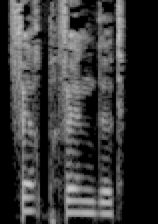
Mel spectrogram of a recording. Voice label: "verpfändet", german; adjectives

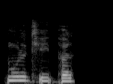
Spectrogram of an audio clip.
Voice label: "multipel", German; adjectives

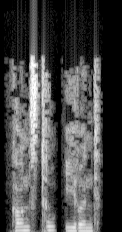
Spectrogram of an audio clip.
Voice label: "konstruierend", German; adjectives

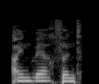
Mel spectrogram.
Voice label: "einwerfend", german; adjectives

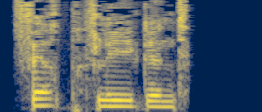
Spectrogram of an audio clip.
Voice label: "verpflegend", german; adjectives

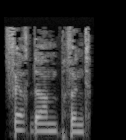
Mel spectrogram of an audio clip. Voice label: "verdampfend", German; adjectives

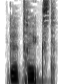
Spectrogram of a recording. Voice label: "getrickst", german; adjectives

